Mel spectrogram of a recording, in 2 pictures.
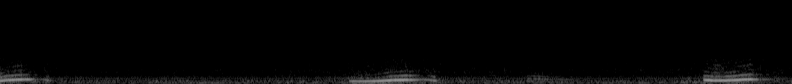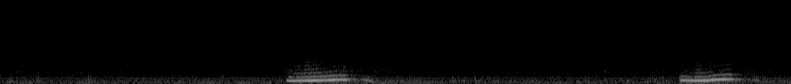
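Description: Faint, soft snuffling snores about every four seconds, roughly 16 breaths a minute, over light room hum; a kitten snoring harmlessly while asleep.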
